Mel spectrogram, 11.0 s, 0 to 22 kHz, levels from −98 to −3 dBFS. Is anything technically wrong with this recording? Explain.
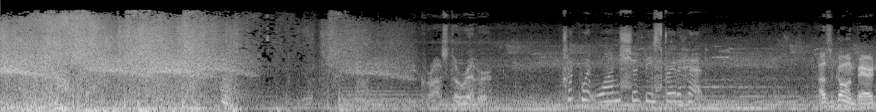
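Yes. From 2.36 to 3.31 s a slow ticking rides on the sound as it drops roughly 10 dB, and from 5.36 to 5.75 s a faster zipping accompanies a rise of about the same amount. This is zipper noise: the level moves in unsmoothed 2 dB steps, around seven per second and then around twenty per second, and each jump clicks.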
